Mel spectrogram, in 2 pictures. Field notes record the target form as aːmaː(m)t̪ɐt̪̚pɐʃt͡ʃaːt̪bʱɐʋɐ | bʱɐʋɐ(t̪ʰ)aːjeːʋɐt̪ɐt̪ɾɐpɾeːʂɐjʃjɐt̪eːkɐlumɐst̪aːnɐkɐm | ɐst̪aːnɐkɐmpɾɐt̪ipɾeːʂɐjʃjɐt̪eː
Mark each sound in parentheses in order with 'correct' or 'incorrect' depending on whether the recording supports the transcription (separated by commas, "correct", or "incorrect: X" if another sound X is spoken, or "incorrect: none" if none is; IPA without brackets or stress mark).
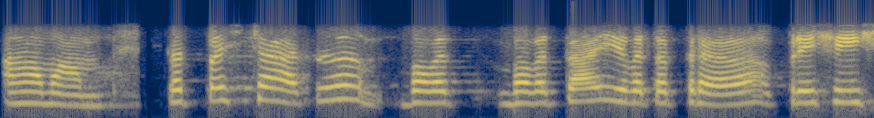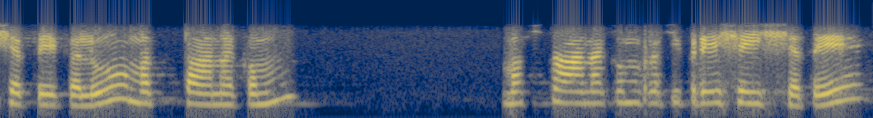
correct, incorrect: t̪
